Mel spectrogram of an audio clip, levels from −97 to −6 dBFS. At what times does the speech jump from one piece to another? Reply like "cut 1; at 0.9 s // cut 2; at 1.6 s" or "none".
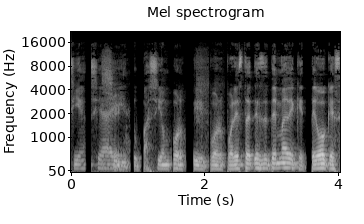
cut 1; at 1.7 s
